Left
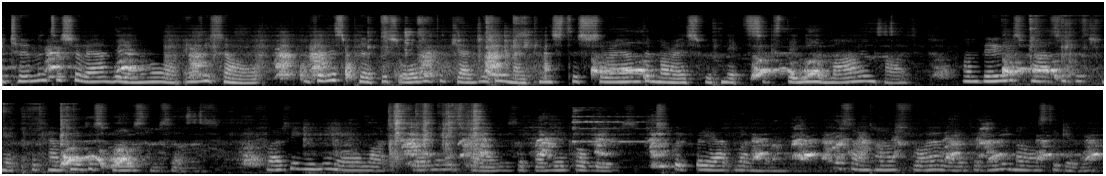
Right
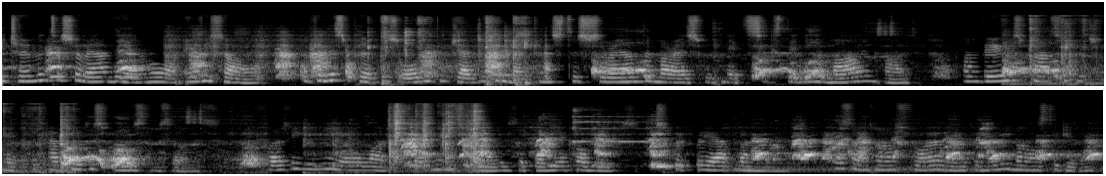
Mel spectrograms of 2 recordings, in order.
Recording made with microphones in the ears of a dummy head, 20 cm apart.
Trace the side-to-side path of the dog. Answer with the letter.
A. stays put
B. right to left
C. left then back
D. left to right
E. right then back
D.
